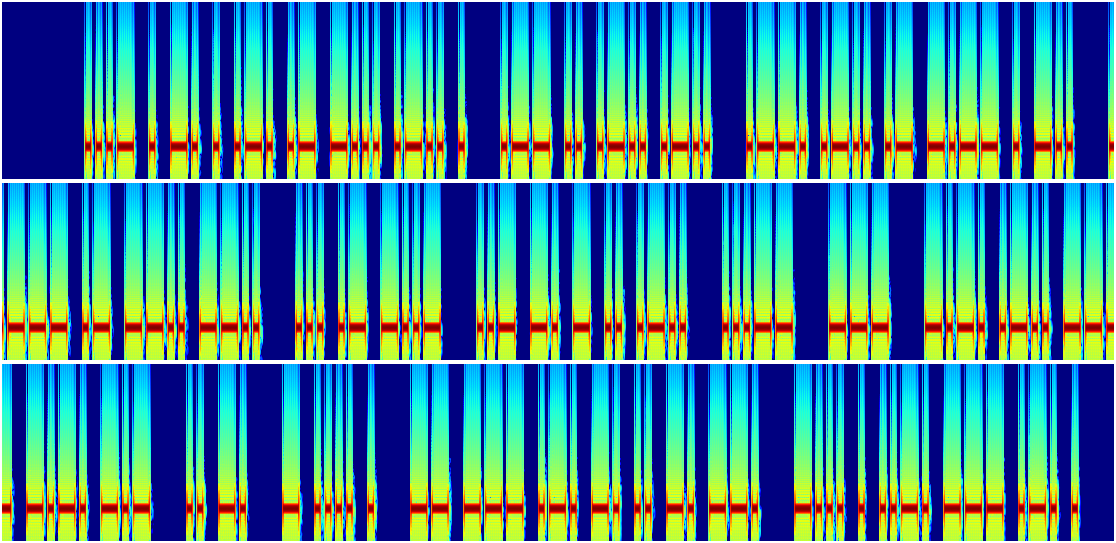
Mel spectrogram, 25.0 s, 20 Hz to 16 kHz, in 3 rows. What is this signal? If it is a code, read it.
Morse code, heard as a keyed tone, about 28 wpm, 700 Hz. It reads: VENERABLE WILL PLAYED JAZZ SAX UNTIL 3 O CLOCK IN THE MORNING BEFORE
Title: Pangram Challenge v2 - 30wpm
